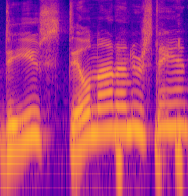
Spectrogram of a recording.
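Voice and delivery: heavily inflected, strongly rising and falling intonation. Retelling the last thing Jesus says in the account, with inflection. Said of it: "I love the inflection in your voice there".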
